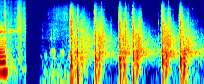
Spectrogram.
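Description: Shotgun shots fired in quick succession at ducks, about six sharp blasts over two and a half seconds, starting about a second and a half in.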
